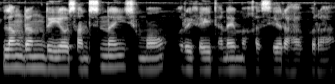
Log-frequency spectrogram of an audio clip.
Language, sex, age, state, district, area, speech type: Bodo, male, 30-45, Assam, Chirang, rural, spontaneous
